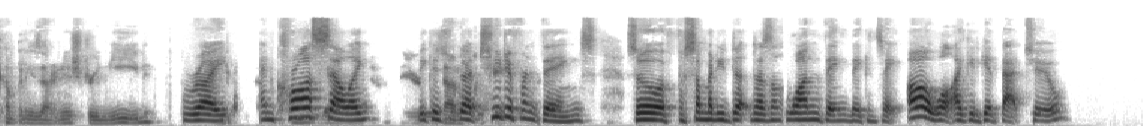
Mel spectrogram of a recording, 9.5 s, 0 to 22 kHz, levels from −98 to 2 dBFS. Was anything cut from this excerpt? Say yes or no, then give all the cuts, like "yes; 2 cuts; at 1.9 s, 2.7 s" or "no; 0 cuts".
yes; 3 cuts; at 1.4 s, 4.5 s, 6.5 s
